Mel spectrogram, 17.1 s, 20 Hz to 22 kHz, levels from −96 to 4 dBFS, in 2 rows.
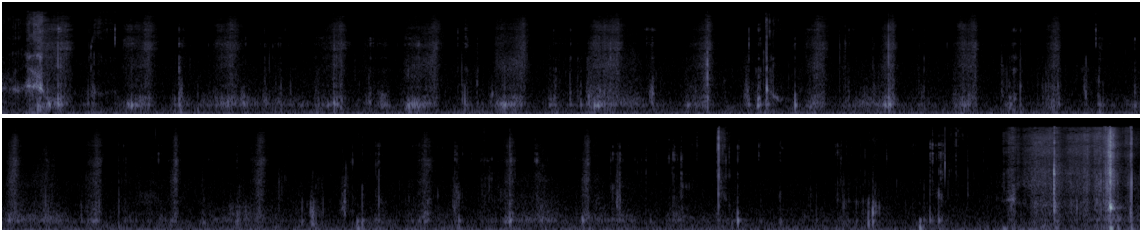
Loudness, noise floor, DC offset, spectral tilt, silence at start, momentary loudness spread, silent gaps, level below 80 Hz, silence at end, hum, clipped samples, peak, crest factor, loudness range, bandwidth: -53 LUFS; -73 dBFS; under 0.1%; -1 dB/octave; 0 s; 17 LU; none; -72 dBFS; 0 s; none; under 0.1%; -18 dBFS; 40 dB; 9 LU; 16.5 kHz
